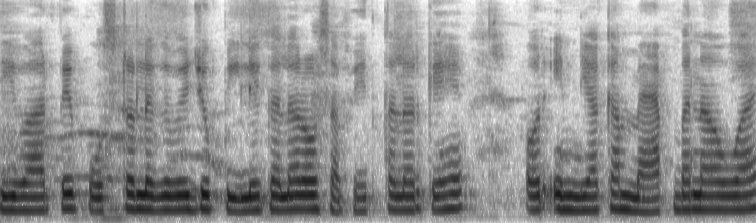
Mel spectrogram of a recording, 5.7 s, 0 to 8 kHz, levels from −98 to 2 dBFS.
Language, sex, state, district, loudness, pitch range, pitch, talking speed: Hindi, female, Delhi, New Delhi, -16 LUFS, 180-195 Hz, 185 Hz, 210 wpm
